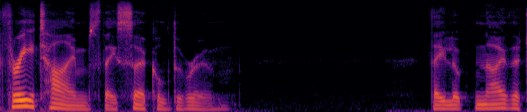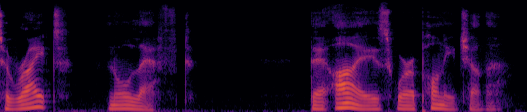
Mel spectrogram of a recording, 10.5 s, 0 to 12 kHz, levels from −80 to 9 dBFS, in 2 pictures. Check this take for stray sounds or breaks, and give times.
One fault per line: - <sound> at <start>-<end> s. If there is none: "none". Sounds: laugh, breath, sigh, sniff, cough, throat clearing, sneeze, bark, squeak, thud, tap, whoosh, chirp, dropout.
none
